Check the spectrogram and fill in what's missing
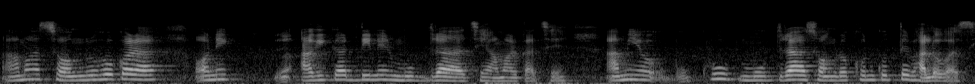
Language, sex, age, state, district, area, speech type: Bengali, female, 60+, West Bengal, Nadia, rural, spontaneous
